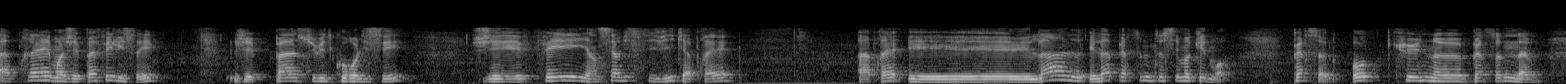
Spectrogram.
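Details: Adult male French speaker who has stuttered since age three, with repeated phrases; stuttering.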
